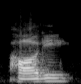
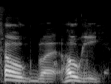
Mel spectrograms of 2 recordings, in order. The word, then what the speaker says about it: Hoagie: What's your question, Hoggy? Is that your name? It's Hoagie. Hoagie.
